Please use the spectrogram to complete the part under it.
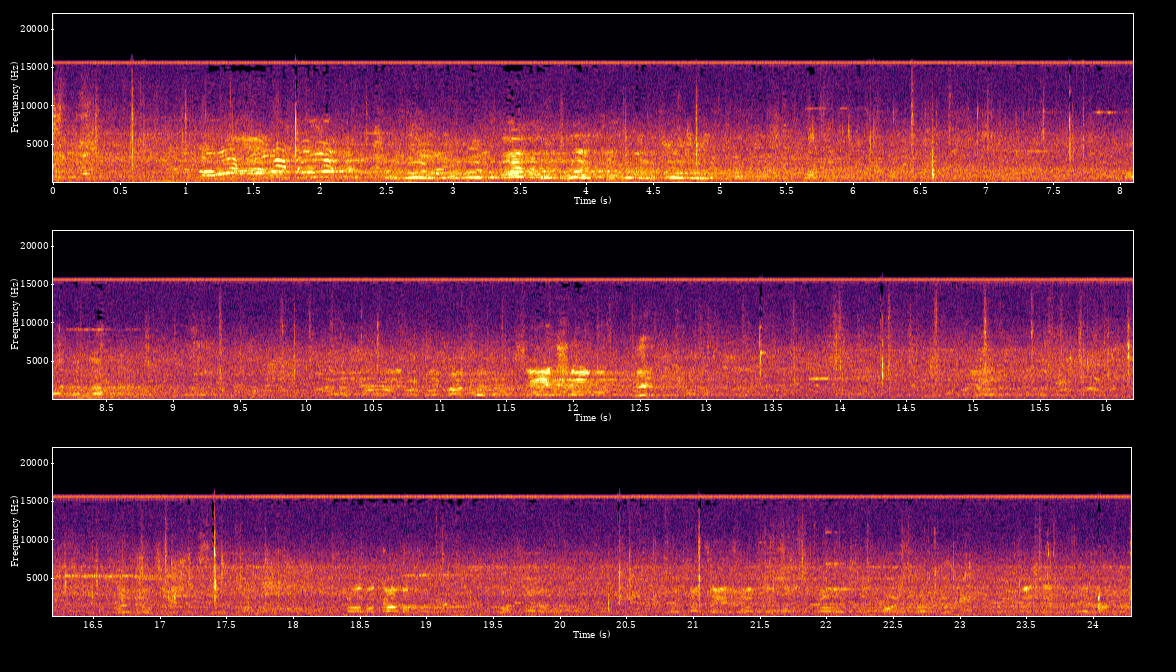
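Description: Young men shout across an open football field.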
